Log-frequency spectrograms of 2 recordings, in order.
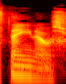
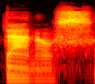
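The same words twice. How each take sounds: First: Thanos said as THAY-nohs; long "ay" in the first syllable of Thanos; former mistaken pronunciation. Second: Thanos said as THAN-ohs; short "a" as in than in Thanos; movie pronunciation. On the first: Collector recalling his old belief, Thanos as THAY-nohs. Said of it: "I thought it was Thanos". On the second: Collector citing the movie's way of saying it, Thanos as THAN-ohs. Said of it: "called Thanos in the movies". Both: Shown as a demonstration.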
